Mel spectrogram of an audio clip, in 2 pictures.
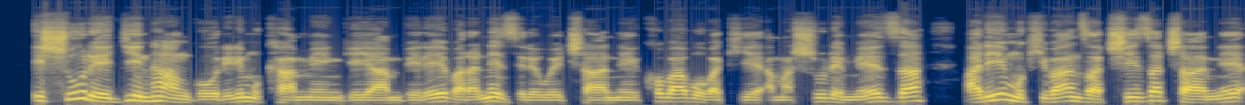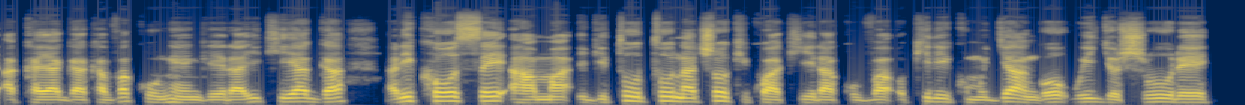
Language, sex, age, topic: Rundi, male, 25-35, education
